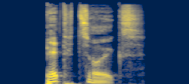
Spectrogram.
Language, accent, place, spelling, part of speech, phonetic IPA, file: German, Germany, Berlin, Bettzeugs, noun, [ˈbɛtˌt͡sɔɪ̯ks], De-Bettzeugs.ogg
- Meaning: genitive of Bettzeug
